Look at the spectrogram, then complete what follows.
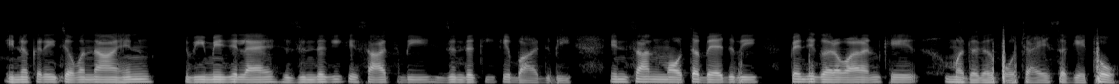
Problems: none marked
